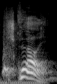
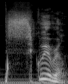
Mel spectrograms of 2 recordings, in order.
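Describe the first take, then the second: First: It is said as one compressed syllable. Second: It is said with two clear syllables. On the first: "in American English, we don't have time for two syllables" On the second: "In Britain, similar to caramel, the word is broken up a bit more sensibly"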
